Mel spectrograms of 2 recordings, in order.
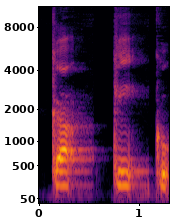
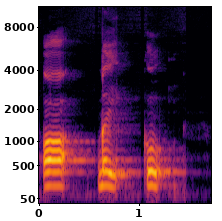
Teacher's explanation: Kalau qa tidak mengeluarkan udara dan membaca juga berbeda.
